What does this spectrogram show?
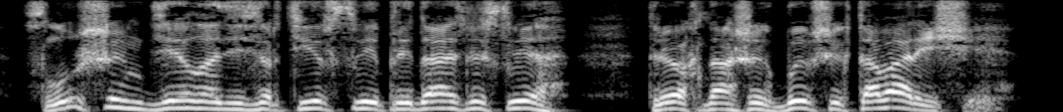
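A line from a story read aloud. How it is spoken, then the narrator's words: Wheezy hiss. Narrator (Russian): засипел Святослав Константинович со своего трона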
